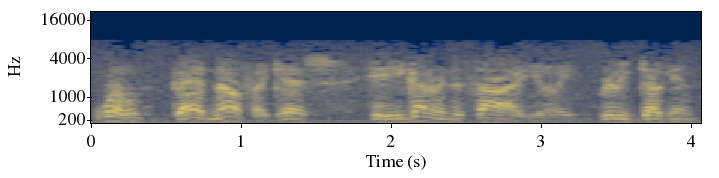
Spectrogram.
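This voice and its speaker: A man's voice: medium pitch, brisk, pushed and bright, close to an everyday voice. A male actor plays a worried young working-class father. He talks in a colloquial, hesitant way in an old radio drama. The recording is muffled and lightly noisy. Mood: earnest, uneasy. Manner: hesitant, plain-spoken, colloquial.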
